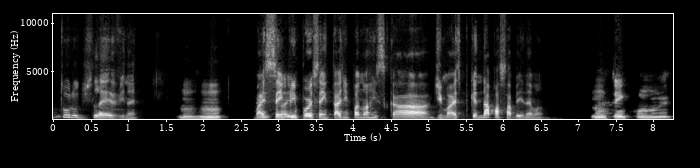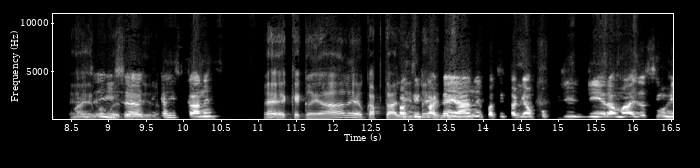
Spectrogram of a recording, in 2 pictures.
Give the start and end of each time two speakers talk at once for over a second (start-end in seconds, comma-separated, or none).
8.5-9.7, 12.9-14.1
